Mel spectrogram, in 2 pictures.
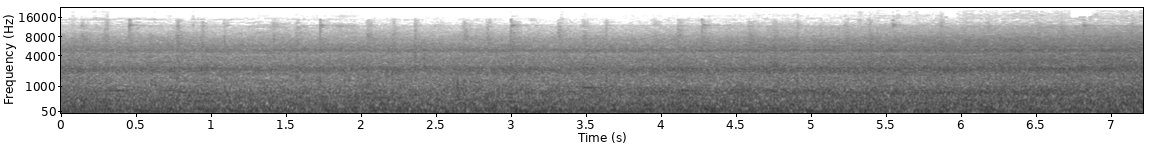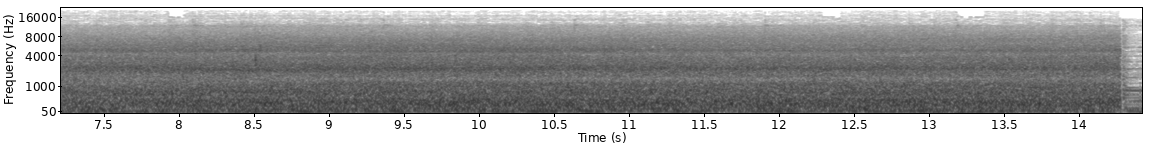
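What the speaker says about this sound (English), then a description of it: "there's a lot of background sound which is coming in the video. That is because of this beautiful Tirthan river, which is flowing right behind me." The Tirthan river in the Tirthan Valley rushes steadily nearby, a dense, unbroken roar of flowing water that stays loud and even throughout, with no voices over it.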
